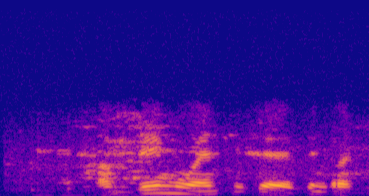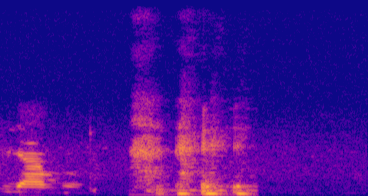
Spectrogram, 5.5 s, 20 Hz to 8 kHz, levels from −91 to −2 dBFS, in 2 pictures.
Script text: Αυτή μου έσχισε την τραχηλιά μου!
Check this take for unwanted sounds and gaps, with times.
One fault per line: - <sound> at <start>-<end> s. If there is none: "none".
- laugh at 3.7-4.7 s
